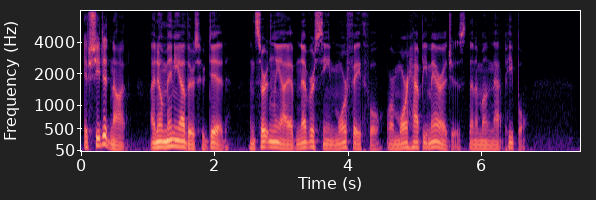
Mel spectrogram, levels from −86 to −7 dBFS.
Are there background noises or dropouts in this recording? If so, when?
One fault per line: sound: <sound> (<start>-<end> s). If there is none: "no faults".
no faults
